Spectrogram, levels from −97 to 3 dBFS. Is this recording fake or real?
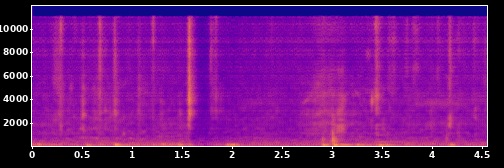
fake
